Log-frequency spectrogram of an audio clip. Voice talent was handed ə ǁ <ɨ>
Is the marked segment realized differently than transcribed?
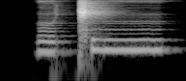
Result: no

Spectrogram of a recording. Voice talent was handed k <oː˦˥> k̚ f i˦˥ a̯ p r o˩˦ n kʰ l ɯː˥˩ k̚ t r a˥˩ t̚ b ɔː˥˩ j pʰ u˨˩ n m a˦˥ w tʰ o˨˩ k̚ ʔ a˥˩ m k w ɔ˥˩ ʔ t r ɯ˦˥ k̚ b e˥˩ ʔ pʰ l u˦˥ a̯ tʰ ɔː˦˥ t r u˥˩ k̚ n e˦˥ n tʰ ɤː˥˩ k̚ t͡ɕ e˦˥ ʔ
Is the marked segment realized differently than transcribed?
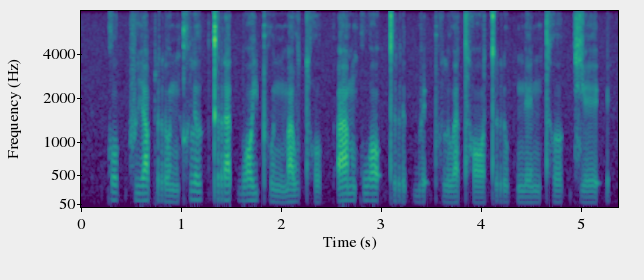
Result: yes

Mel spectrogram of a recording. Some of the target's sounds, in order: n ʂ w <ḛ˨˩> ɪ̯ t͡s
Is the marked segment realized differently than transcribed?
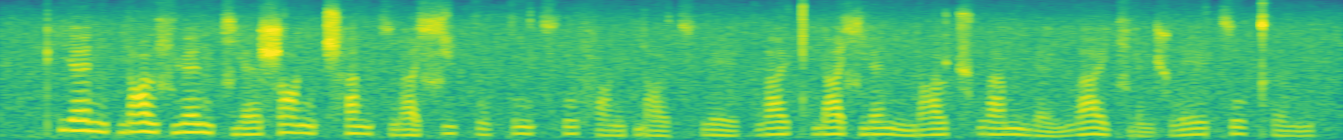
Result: yes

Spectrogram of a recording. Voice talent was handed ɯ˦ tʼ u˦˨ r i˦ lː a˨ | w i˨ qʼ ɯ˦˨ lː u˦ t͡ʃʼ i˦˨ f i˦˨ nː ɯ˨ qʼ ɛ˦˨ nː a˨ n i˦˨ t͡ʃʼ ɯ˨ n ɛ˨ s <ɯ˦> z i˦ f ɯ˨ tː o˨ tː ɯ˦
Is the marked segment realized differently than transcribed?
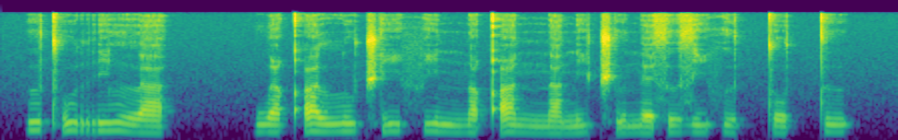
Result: no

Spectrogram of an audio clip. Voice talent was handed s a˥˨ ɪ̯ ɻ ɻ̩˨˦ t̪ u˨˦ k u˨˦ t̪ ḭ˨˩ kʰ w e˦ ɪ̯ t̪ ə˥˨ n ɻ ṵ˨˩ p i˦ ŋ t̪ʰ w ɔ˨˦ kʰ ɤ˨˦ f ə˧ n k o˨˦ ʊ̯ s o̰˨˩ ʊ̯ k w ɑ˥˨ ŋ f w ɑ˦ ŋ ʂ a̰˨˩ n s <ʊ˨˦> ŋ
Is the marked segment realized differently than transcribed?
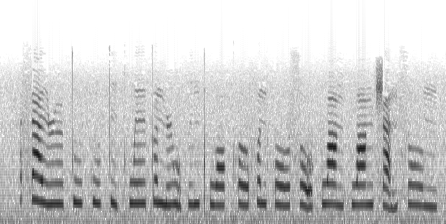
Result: yes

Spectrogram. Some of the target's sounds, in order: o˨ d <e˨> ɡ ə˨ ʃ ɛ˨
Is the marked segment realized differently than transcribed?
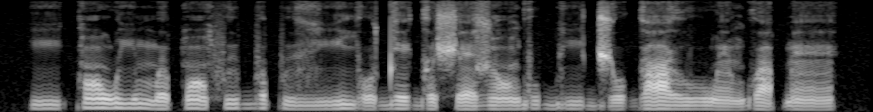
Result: yes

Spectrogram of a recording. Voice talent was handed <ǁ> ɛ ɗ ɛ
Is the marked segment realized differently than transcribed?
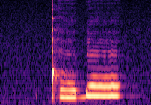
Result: yes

